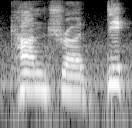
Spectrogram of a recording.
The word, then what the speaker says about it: contradiction: before the shun tradition contradiction ction, right? So, contradiction is four syllables, but the accent is right before the shun, right? Contradiction.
